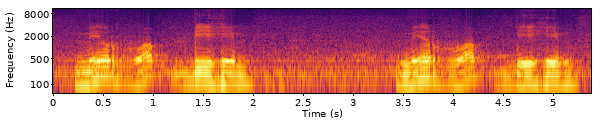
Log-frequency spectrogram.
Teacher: Jadi nun sukun dimasukkan atau dilebur ke huruf ra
